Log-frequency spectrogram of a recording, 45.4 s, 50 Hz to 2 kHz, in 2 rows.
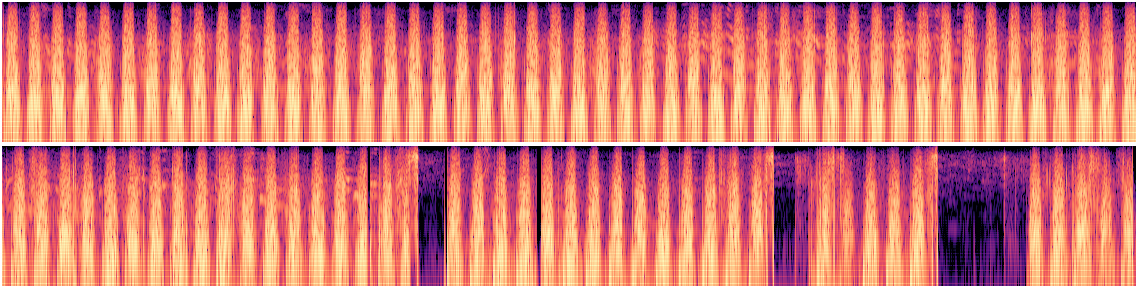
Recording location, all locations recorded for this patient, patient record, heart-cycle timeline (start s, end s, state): pulmonary valve (PV)
aortic valve (AV)+pulmonary valve (PV)+tricuspid valve (TV)+mitral valve (MV)
#Age: Child
#Sex: Female
#Height: 84.0 cm
#Weight: 10.8 kg
#Pregnancy status: False
#Murmur: Present
#Murmur locations: aortic valve (AV)+mitral valve (MV)+pulmonary valve (PV)+tricuspid valve (TV)
#Most audible location: pulmonary valve (PV)
#Systolic murmur timing: Holosystolic
#Systolic murmur shape: Plateau
#Systolic murmur grading: III/VI or higher
#Systolic murmur pitch: High
#Systolic murmur quality: Harsh
#Diastolic murmur timing: nan
#Diastolic murmur shape: nan
#Diastolic murmur grading: nan
#Diastolic murmur pitch: nan
#Diastolic murmur quality: nan
#Outcome: Abnormal
#Campaign: 2015 screening campaign
0.00	0.08	S1
0.08	0.29	systole
0.29	0.37	S2
0.37	0.46	diastole
0.46	0.54	S1
0.54	0.74	systole
0.74	0.82	S2
0.82	0.94	diastole
0.94	1.02	S1
1.02	1.21	systole
1.21	1.30	S2
1.30	1.38	diastole
1.38	1.47	S1
1.47	1.67	systole
1.67	1.75	S2
1.75	1.87	diastole
1.87	1.93	S1
1.93	2.16	systole
2.16	2.22	S2
2.22	2.33	diastole
2.33	2.41	S1
2.41	2.63	systole
2.63	2.70	S2
2.70	2.82	diastole
2.82	2.88	S1
2.88	3.11	systole
3.11	3.17	S2
3.17	3.29	diastole
3.29	3.35	S1
3.35	3.59	systole
3.59	3.65	S2
3.65	3.76	diastole
3.76	3.82	S1
3.82	4.04	systole
4.04	4.10	S2
4.10	4.22	diastole
4.22	4.30	S1
4.30	4.53	systole
4.53	4.58	S2
4.58	4.68	diastole
4.68	4.75	S1
4.75	4.98	systole
4.98	5.05	S2
5.05	5.16	diastole
5.16	5.22	S1
5.22	5.47	systole
5.47	5.52	S2
5.52	5.63	diastole
5.63	5.70	S1
5.70	5.93	systole
5.93	5.99	S2
5.99	6.12	diastole
6.12	6.17	S1
6.17	6.42	systole
6.42	6.47	S2
6.47	6.59	diastole
6.59	6.65	S1
6.65	6.89	systole
6.89	6.95	S2
6.95	7.08	diastole
7.08	7.15	S1
7.15	7.39	systole
7.39	7.45	S2
7.45	7.57	diastole
7.57	7.65	S1
7.65	7.87	systole
7.87	7.94	S2
7.94	8.06	diastole
8.06	8.13	S1
8.13	8.38	systole
8.38	8.43	S2
8.43	8.54	diastole
8.54	8.61	S1
8.61	8.84	systole
8.84	8.90	S2
8.90	9.01	diastole
9.01	9.09	S1
9.09	9.28	systole
9.28	9.37	S2
9.37	9.47	diastole
9.47	9.55	S1
9.55	9.78	systole
9.78	9.84	S2
9.84	9.95	diastole
9.95	10.02	S1
10.02	10.24	systole
10.24	10.31	S2
10.31	10.41	diastole
10.41	10.49	S1
10.49	10.70	systole
10.70	10.78	S2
